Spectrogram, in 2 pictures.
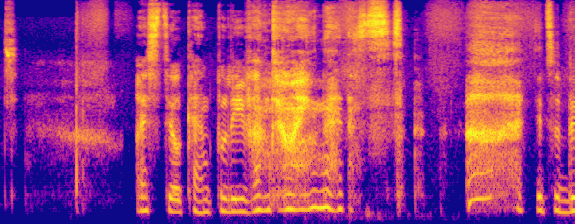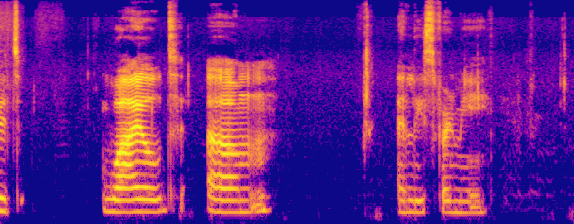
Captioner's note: gasps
